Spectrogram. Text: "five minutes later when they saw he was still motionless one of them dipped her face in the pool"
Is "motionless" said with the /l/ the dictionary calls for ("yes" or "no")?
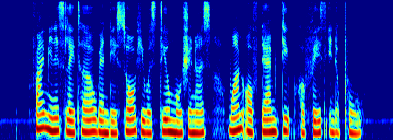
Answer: no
